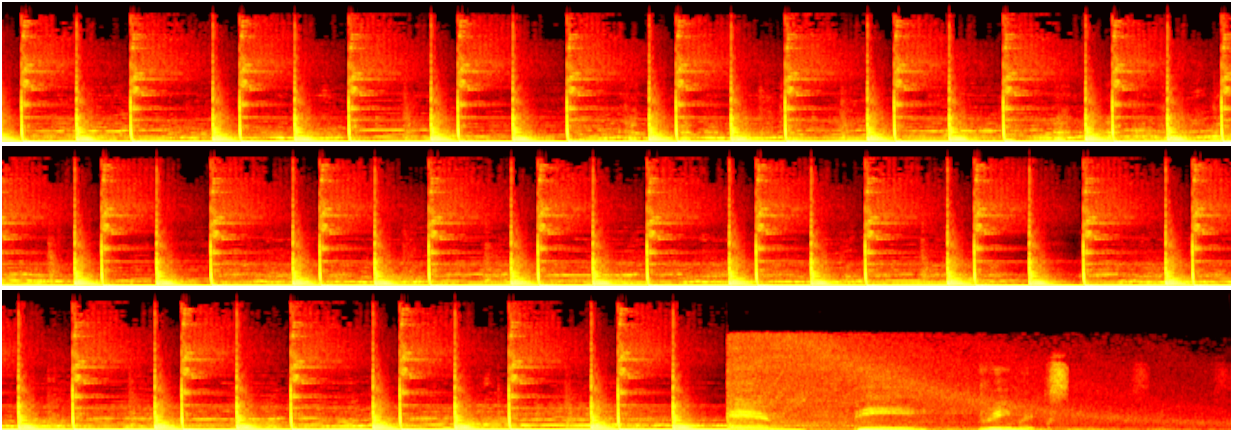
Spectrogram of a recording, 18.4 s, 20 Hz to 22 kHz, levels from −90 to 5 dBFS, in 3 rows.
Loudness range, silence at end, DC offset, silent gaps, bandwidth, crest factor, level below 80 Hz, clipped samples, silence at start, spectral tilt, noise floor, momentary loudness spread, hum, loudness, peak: 1 LU; 0.8 s; under 0.1%; none; 17.5 kHz; 6 dB; -6 dBFS; under 0.1%; 0 s; -5.5 dB/octave; -38 dBFS; 4 LU; none; -7 LUFS; 0 dBFS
